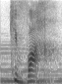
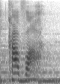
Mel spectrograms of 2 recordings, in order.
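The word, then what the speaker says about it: קוה: Quando a Bíblia traz essa expressão, esperei com paciência, a palavra original no hebraico é a palavra kivar, se for para a gente pronunciar perfeitamente. Mas eu vou falar aqui kavá, que é, você conhece,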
